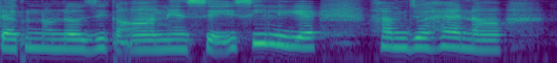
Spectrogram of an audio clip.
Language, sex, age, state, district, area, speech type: Urdu, female, 45-60, Bihar, Khagaria, rural, spontaneous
